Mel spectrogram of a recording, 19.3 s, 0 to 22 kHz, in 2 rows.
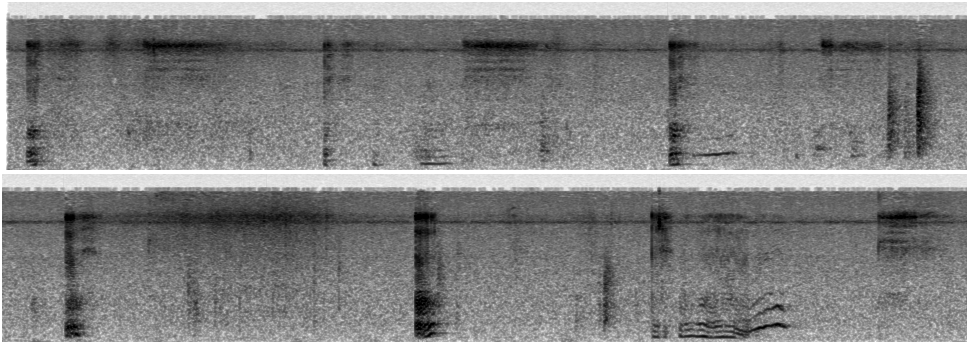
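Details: Cat snoring: quiet irregular snuffling snores with occasional squeaky whistles, about 17 breaths a minute, in a quiet room.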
